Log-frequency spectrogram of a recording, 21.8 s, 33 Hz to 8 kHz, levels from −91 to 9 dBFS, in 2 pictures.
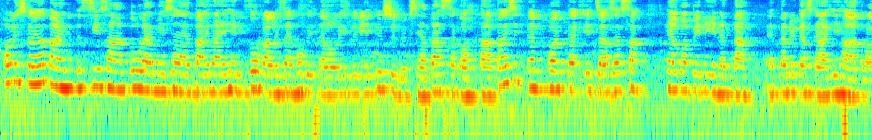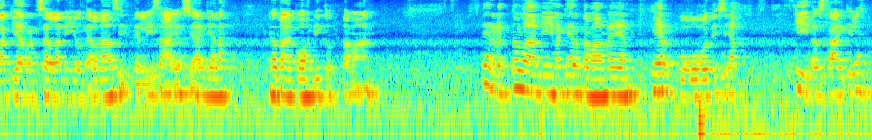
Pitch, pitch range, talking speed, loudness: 205 Hz, 185-230 Hz, 115 wpm, -16 LUFS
